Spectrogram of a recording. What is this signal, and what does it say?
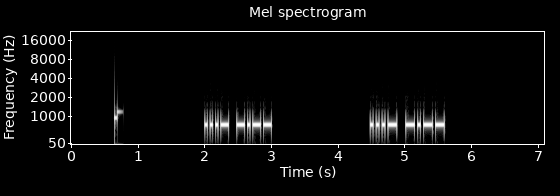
Morse code, heard as a keyed tone, about 26 wpm, 700 Hz. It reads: VY VY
